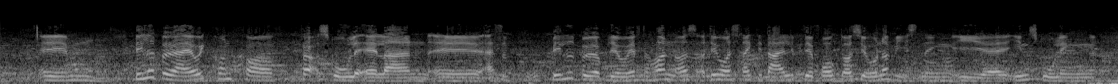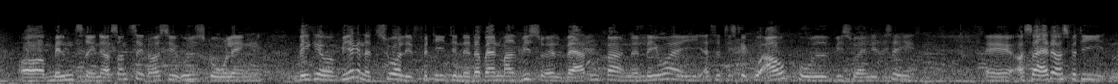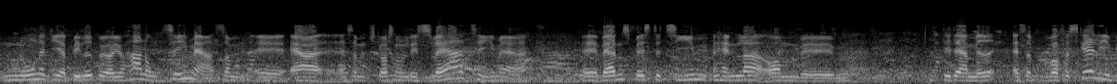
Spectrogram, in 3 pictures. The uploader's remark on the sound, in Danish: Live fra Bogforum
